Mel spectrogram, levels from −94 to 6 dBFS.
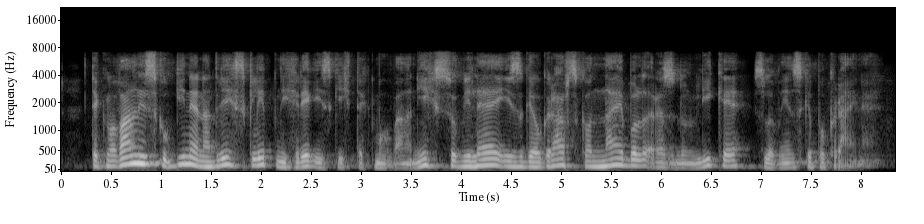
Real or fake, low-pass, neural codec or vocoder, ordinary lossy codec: fake; 7.2 kHz; codec, 16 kHz, 2 kbps, X-Codec, HuBERT features, trained on LibriSpeech; none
